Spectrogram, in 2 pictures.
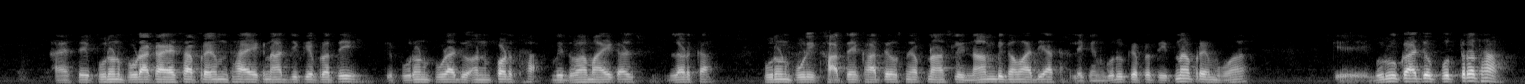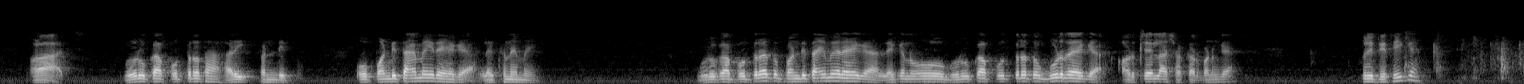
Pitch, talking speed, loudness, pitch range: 120 Hz, 165 wpm, -19 LUFS, 115-135 Hz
